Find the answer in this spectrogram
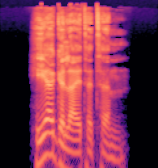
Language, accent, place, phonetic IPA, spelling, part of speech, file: German, Germany, Berlin, [ˈheːɐ̯ɡəˌlaɪ̯tətəm], hergeleitetem, adjective, De-hergeleitetem.ogg
- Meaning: strong dative masculine/neuter singular of hergeleitet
